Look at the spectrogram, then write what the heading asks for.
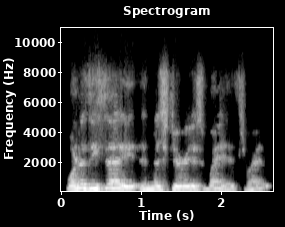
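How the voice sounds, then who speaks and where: A woman's voice: medium pitch, measured pace, dark tone. A woman talking casually as she takes part in a spiritual discussion group.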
